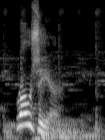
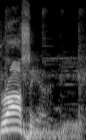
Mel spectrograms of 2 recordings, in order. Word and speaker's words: Rossier: Rosier. Rossier. It's Rossier.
